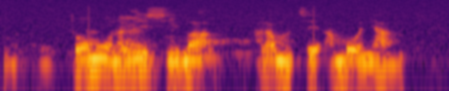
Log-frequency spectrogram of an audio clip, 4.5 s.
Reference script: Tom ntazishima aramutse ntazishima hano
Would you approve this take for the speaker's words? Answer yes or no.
no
